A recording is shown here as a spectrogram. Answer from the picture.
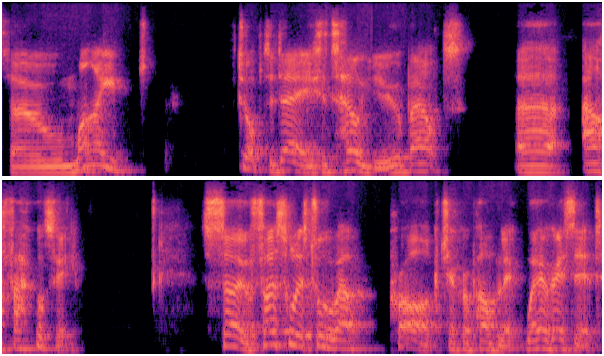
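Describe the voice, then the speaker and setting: Speaking in a London accent at a moderate pace, a man with a fairly high, somewhat breathy voice keeps his loudness very even and his intonation lively, with long, frequent pauses. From England, London. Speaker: medical school vice dean. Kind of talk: presentation. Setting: webinar.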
